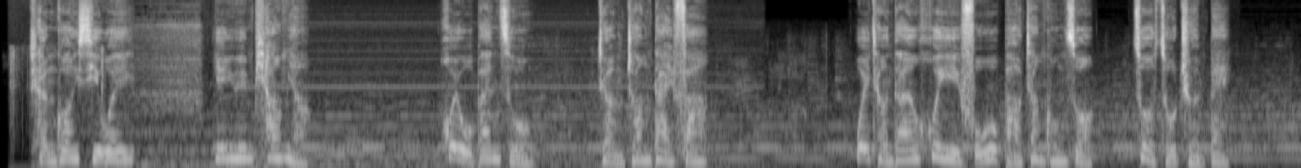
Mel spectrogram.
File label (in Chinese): 女 专题 偏走心的专题; 温暖会议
